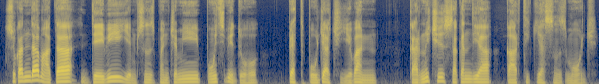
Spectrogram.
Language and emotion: Kashmiri, neutral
